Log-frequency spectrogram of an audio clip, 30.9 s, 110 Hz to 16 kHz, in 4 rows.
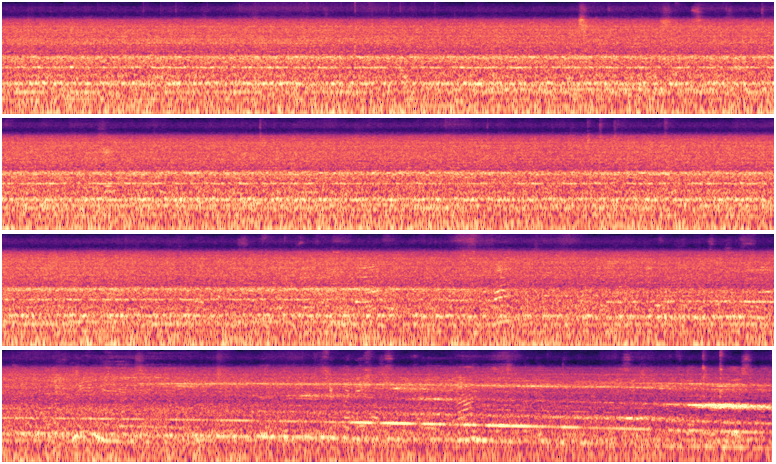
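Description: Siemens/Matra VAL 208 rubber-tyred metro train running through a tunnel: a loud steady rolling noise with a whine of several held tones. In the last ten seconds the whine falls steadily in pitch as the train slows into a station.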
